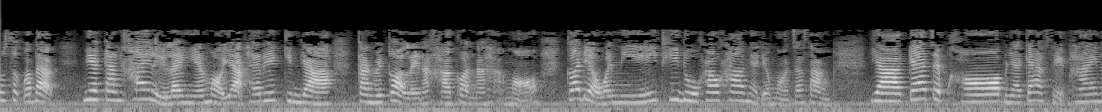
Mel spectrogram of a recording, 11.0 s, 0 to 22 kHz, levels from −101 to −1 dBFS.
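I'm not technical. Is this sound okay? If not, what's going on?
No. MP3 compression affects the whole recording. The speech sounds dull and muffled, with nothing above about 8.3 kHz, and the damage is easy to hear as a watery, swirly quality, especially on s sounds. The likely cause is saving the file as a heavily squeezed MP3. To keep it small, the encoder cut off the treble and threw away quieter details. Those details flicker in and out from moment to moment, which is what makes the voice sound underwater.

Clock drift buffer slips cause a regular click about every 1.02 seconds, from 0.35 s to around 10.52 s, roughly ten in total. This likely happens because two pieces of equipment passing the sound between them keep slightly different time. The gap between them slowly builds up or runs dry, and each time it has to catch up, a tiny sliver of sound is skipped or repeated. That makes a click at a steady beat.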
